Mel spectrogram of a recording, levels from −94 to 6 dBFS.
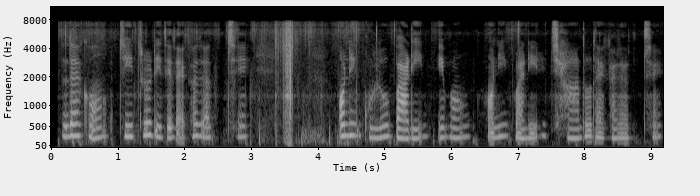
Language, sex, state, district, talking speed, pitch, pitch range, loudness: Bengali, female, West Bengal, Malda, 80 wpm, 245 Hz, 220-260 Hz, -34 LUFS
